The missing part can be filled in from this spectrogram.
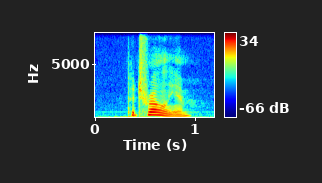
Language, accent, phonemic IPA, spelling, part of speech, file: English, US, /pəˈtɹoʊliəm/, petroleum, noun, En-us-petroleum.ogg
- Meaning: A flammable liquid ranging in color from clear to very dark brown and black, consisting mainly of hydrocarbons, occurring naturally in deposits under the Earth's surface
